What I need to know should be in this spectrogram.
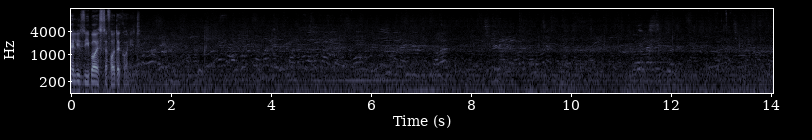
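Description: People chat quietly in the distance outdoors.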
